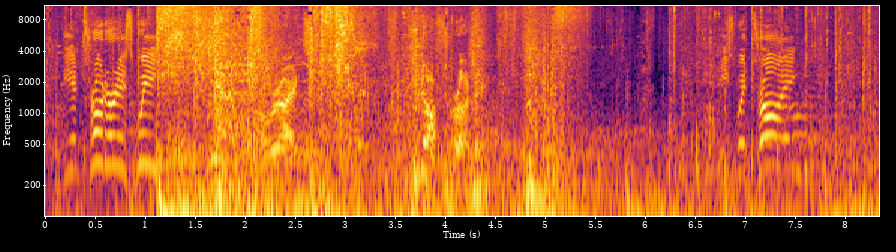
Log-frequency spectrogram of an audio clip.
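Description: Blades clash and strike with sharp hits.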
